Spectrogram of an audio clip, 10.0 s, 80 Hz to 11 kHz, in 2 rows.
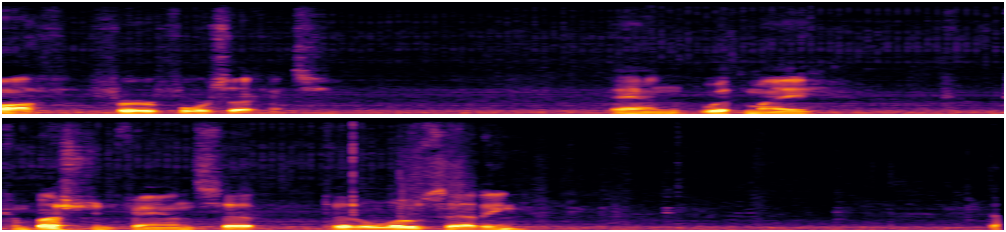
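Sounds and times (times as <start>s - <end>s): stove fans humming: 0.0s - 10.0s.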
